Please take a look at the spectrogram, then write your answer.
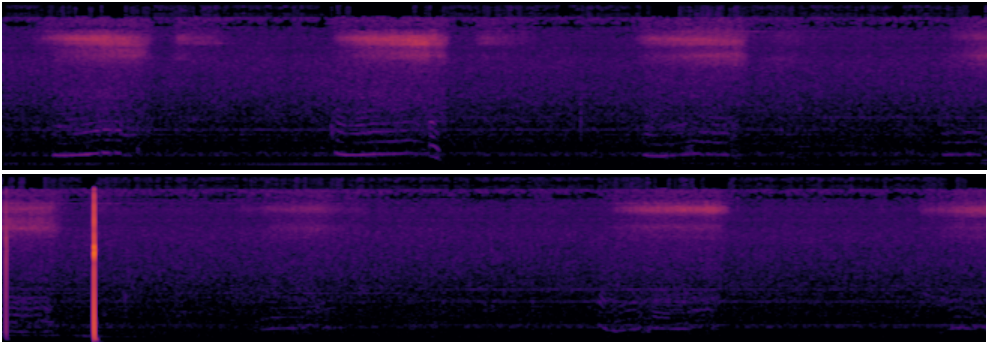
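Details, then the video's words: Sleeping cat Maxi snoring through sweet dreams, soft raspy breaths recurring about every three seconds with hissy exhales, interrupted by two sharp clicks near the middle. "CAT MAXI IS SNORING LIKE A DRUNKEN SAILOR - SWEET DREAMS - КОТ МАКСИ ХРАПИТ"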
